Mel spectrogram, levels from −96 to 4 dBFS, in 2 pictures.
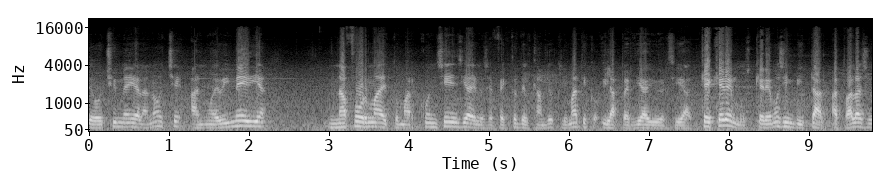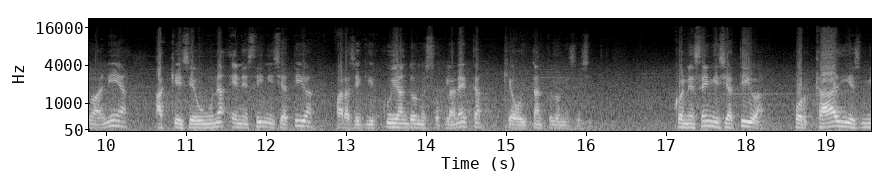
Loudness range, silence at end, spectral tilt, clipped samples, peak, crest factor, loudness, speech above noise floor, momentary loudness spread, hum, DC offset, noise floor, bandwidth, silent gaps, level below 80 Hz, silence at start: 3 LU; 0 s; -7.5 dB/octave; under 0.1%; -6 dBFS; 12 dB; -18 LUFS; 21 dB; 9 LU; none; under 0.1%; -38 dBFS; 13 kHz; none; -38 dBFS; 0 s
